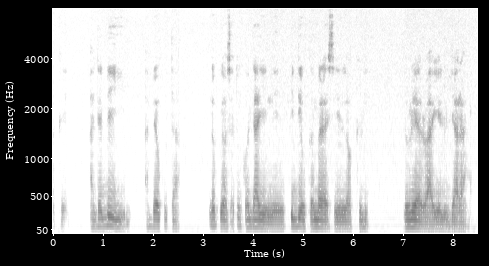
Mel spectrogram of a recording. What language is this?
Yoruba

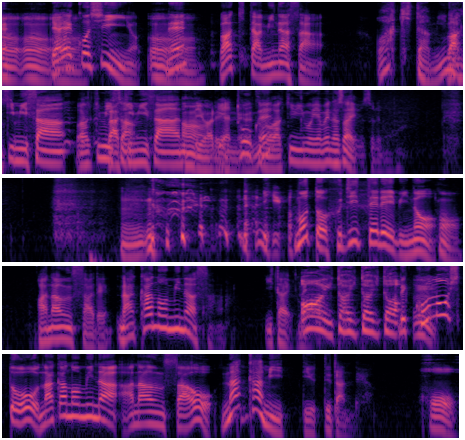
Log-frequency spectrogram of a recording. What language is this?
Japanese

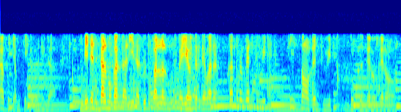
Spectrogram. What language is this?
Fula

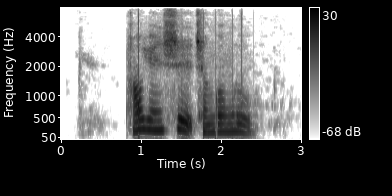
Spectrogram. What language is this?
Chinese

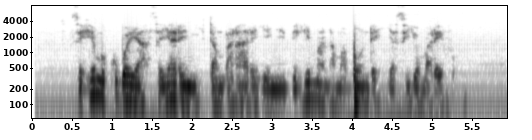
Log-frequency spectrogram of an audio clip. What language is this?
Swahili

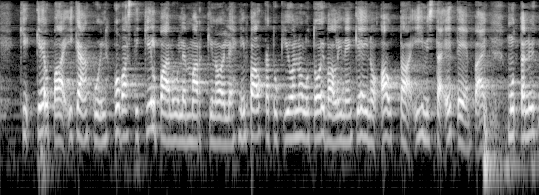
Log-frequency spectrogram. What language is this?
Finnish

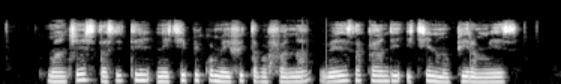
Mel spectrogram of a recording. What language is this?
Kinyarwanda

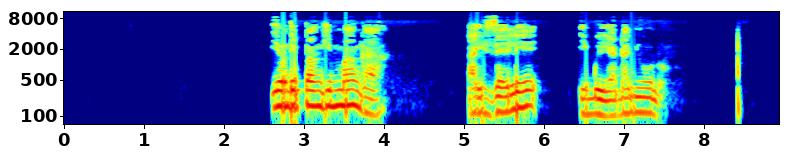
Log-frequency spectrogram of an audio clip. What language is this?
Batanga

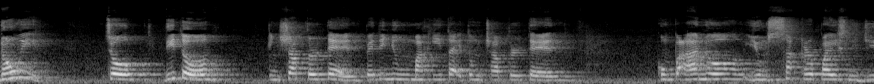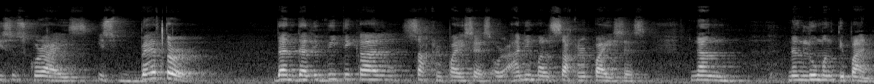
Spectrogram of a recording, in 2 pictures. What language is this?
Filipino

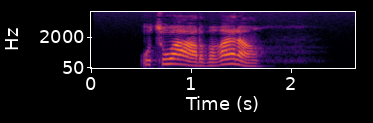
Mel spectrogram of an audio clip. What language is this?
Kabyle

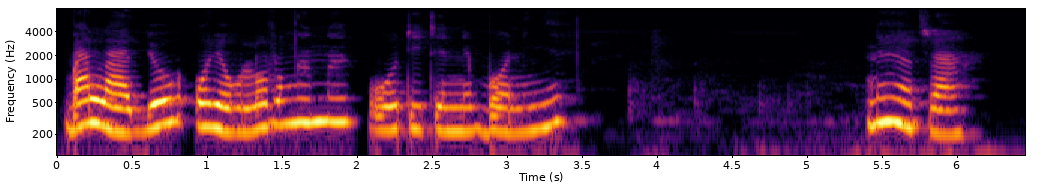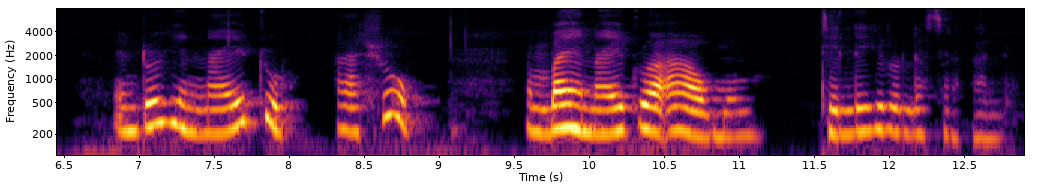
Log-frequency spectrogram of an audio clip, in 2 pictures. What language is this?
Masai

